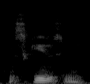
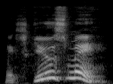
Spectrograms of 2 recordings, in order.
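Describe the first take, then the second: First: Low and quiet, polite; soft excuse me. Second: Much higher, much louder, slow and stretched; comic shout. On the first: He politely excuses himself, low and soft. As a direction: murmur it like a small apology. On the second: He repeats himself in a mock outraged shout. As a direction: blast it out like an outraged squeal. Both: Pretend. Polite aside, then shouted retake.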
